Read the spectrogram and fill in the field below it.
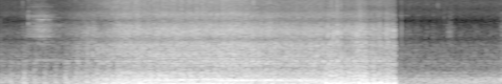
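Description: A tank engine idles.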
